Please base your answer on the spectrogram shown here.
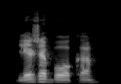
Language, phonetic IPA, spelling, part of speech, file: Russian, [lʲɪʐɨˈbokə], лежебока, noun, Ru-лежебока.ogg
- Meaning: lazybones, idler, slacker, loafer (procrastinating or lazy person)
